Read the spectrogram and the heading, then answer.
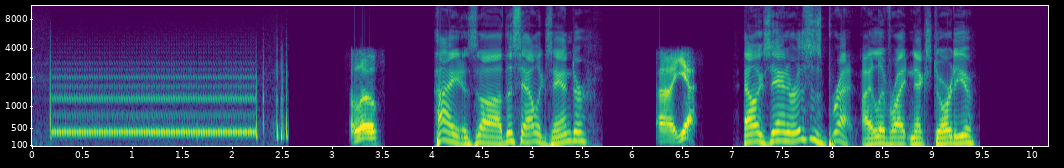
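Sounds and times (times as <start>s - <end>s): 
steady buzzy telephone line beep: 0.2s - 2.6s
speech: 3.2s - 9.5s.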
